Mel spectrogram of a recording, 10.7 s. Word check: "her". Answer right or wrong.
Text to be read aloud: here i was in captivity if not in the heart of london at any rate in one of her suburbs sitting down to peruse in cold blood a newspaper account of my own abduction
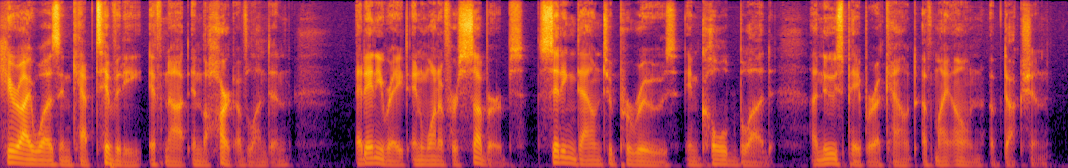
right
